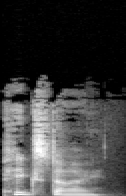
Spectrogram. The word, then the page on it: pigsty: American English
